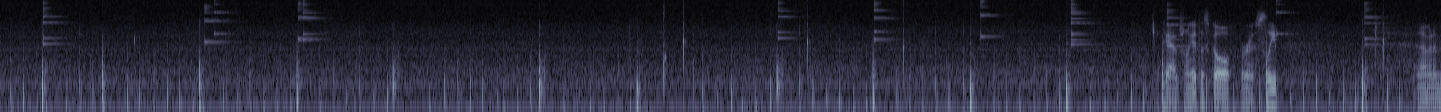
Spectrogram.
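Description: Small blocks break with soft popping sounds.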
